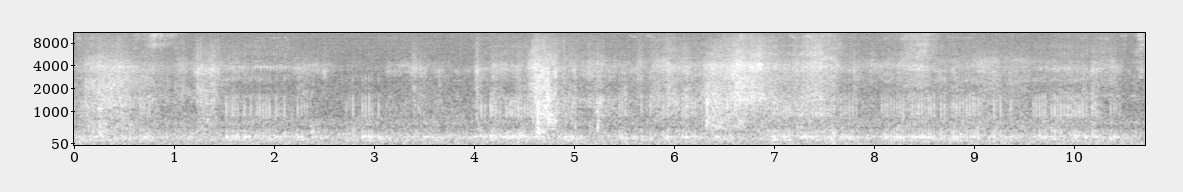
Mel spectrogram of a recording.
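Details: Domestic cat purring steadily while being brushed and groomed indoors, a continuous low rumbling purr with soft brushing strokes sweeping over it and brief louder rustles.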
